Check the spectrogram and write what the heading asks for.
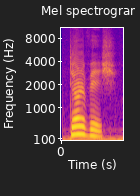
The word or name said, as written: dervish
